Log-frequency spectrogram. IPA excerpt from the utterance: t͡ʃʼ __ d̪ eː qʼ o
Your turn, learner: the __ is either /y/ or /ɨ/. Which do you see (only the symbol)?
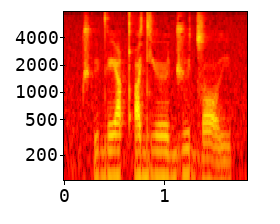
y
